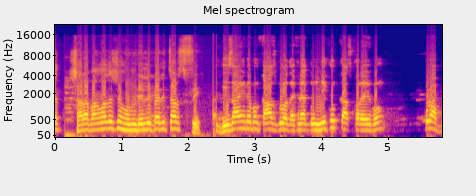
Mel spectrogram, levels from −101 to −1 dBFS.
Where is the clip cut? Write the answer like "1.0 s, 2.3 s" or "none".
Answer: 2.3 s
